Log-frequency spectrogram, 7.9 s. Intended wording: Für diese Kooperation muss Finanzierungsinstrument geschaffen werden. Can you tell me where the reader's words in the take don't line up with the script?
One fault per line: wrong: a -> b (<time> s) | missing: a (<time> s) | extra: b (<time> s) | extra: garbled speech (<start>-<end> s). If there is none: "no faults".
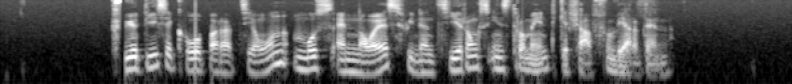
extra: ein neues (3.4 s)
